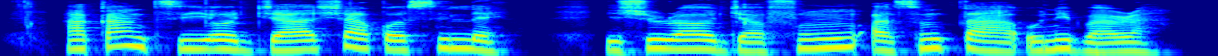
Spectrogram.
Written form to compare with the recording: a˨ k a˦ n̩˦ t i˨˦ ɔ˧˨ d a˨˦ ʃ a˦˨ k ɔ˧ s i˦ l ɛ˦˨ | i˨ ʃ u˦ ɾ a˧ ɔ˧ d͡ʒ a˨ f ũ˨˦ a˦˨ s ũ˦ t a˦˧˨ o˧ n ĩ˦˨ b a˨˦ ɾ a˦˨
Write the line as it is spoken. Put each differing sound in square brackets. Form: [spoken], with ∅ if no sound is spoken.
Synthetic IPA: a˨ k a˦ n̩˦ t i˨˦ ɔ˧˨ [d͡ʒ] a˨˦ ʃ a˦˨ k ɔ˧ s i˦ l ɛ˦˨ | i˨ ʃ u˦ ɾ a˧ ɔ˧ d͡ʒ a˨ f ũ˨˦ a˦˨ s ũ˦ t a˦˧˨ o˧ n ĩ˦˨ b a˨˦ ɾ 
